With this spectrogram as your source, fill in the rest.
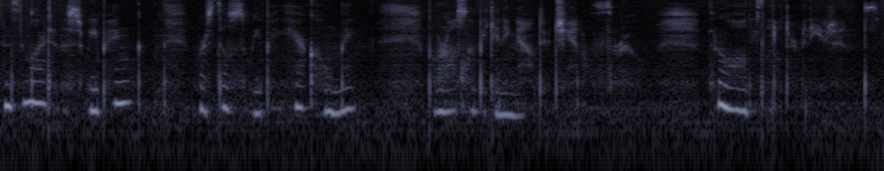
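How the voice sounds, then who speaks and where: A woman whispering breathily in a soothing ASMR style as a Reiki teacher guiding an energy-healing session, often repeating soft phrases. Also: a little high, rough recording. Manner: slow, soothing, repeats words and phrases in a trailing murmur.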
